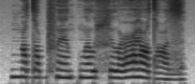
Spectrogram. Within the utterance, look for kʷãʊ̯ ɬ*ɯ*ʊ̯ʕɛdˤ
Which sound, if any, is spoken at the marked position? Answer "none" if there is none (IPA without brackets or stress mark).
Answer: ə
